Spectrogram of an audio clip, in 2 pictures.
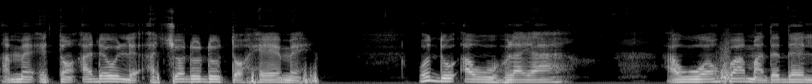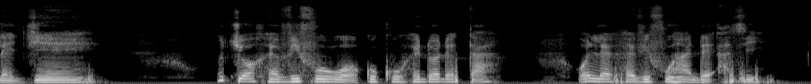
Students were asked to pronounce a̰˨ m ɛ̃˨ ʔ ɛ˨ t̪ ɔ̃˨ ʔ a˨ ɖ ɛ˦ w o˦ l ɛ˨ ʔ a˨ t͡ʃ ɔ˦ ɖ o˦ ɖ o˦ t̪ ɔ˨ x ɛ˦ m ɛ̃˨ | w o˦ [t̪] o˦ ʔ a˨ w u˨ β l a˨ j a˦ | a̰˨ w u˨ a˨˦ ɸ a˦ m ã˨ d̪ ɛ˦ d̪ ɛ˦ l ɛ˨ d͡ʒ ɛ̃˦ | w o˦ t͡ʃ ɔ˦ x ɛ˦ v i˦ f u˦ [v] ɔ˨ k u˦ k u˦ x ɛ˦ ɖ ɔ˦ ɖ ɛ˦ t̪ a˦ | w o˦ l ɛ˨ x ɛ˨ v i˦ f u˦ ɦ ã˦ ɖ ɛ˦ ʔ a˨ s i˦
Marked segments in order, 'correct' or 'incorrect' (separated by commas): incorrect, incorrect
